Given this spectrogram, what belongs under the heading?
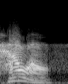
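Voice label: "Towel", English; Ka-50; Player Callsign; DCS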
